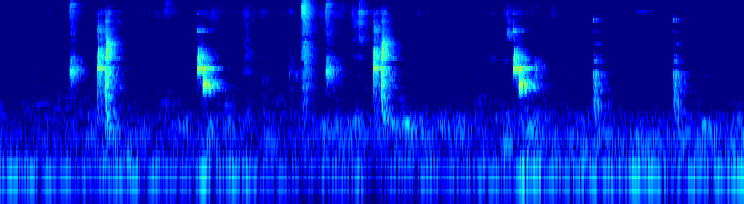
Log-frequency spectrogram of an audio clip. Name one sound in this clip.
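Short electronic menu blips sound from a television.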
